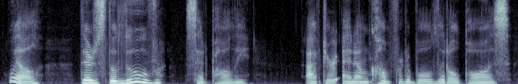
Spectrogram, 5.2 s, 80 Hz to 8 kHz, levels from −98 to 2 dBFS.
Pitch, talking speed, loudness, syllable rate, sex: 185 Hz, 125 wpm, -19 LUFS, 5.6 syllables/s, female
